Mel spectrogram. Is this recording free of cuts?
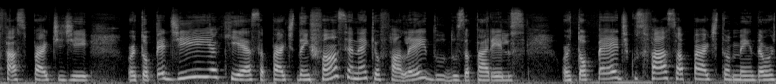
yes; 0 cuts

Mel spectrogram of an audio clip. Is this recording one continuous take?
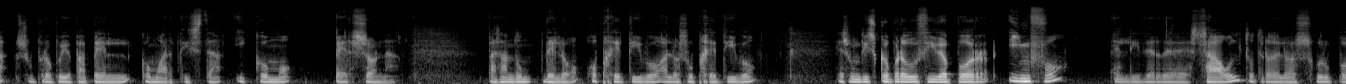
yes; 0 cuts

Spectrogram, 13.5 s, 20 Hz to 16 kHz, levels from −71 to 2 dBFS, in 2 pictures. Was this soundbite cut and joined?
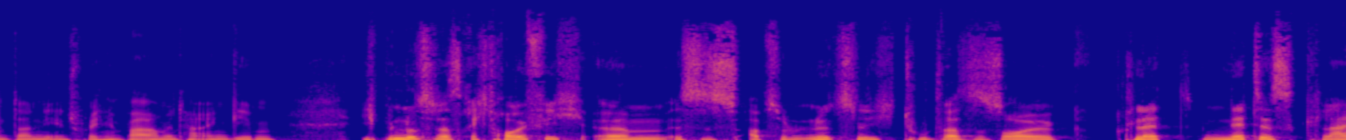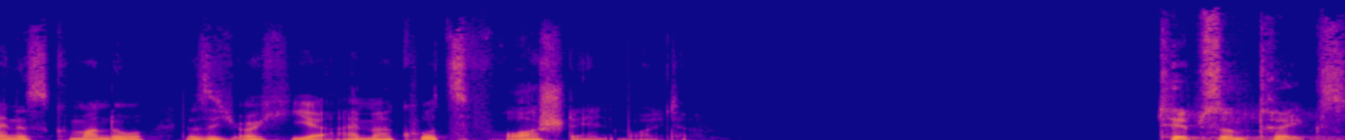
yes; 1 cut; at 7.6 s

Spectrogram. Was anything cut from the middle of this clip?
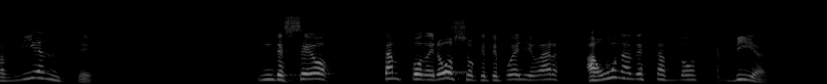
no; 0 cuts

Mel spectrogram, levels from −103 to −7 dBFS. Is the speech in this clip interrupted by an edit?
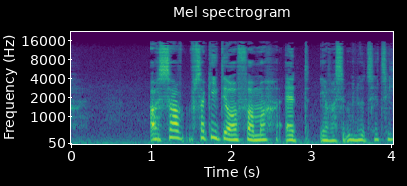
no; 0 cuts

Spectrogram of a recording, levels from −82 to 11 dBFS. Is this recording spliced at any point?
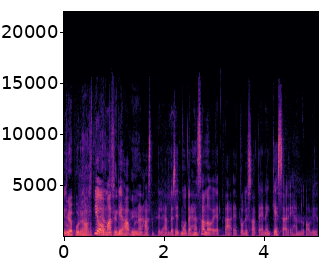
no; 0 cuts

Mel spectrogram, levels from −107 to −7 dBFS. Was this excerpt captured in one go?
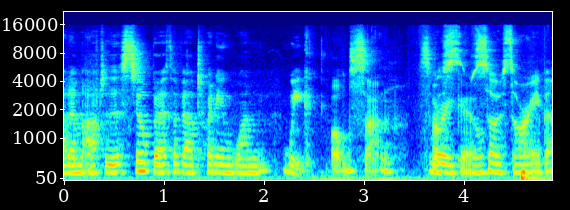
no; 1 cut; at 3.4 s

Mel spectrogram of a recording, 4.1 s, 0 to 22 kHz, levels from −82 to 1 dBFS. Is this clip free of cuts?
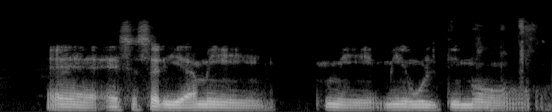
yes; 0 cuts

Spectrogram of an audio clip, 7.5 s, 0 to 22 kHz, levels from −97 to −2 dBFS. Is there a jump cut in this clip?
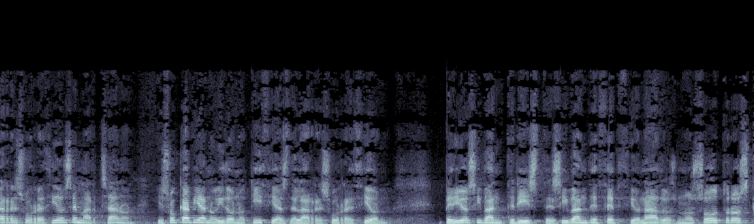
no; 0 cuts

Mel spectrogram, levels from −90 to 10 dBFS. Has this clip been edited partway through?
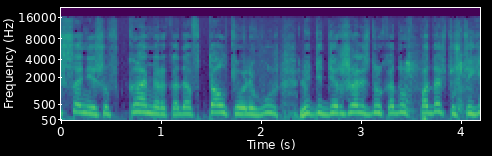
no; 0 cuts

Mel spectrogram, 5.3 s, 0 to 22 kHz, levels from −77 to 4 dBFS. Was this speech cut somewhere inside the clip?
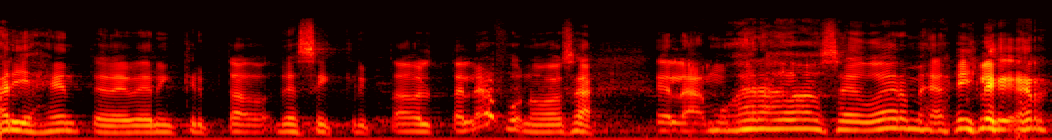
yes; 1 cut; at 3.3 s

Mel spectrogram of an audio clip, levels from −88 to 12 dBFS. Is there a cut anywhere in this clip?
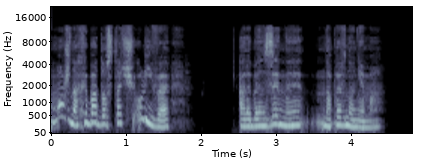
no; 0 cuts

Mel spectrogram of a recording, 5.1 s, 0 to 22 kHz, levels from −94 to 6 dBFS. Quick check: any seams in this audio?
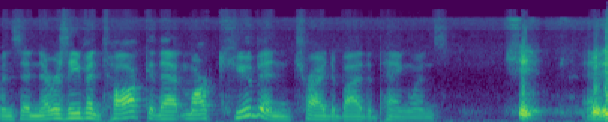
no; 0 cuts

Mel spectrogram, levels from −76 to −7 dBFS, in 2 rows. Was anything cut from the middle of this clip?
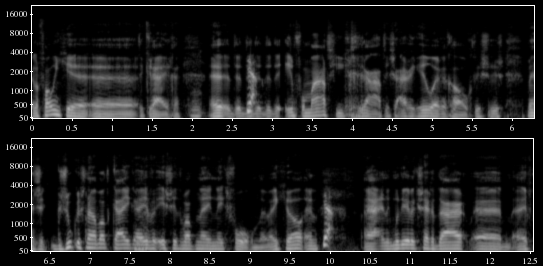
yes; 1 cut; at 1.3 s

